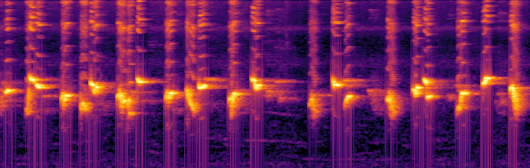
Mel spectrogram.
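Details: Ropelan song variation mixing Straw-headed bulbul (cucak rowo) and trucukan styles: a steady stream of loud, fluty, chirping double notes, about three per second, with one brief break.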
